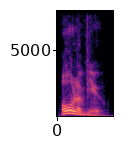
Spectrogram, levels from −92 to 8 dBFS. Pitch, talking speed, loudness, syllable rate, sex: 140 Hz, 250 wpm, -14 LUFS, 5.0 syllables/s, male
